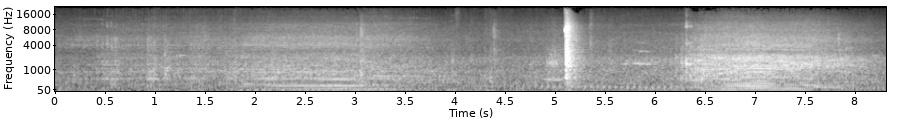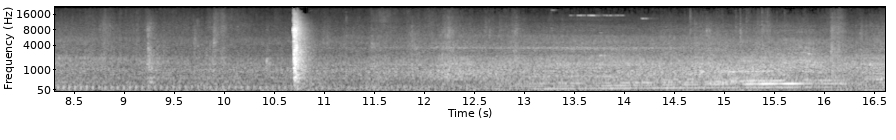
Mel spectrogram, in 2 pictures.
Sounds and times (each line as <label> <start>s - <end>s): people leaving the store 0.0s - 16.6s
traffic 0.0s - 16.6s
slamming the doors of the compartments 5.0s - 6.0s
slamming the doors of the compartments 10.5s - 11.5s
